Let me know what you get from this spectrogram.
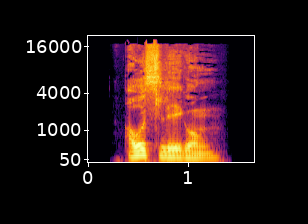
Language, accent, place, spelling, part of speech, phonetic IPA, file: German, Germany, Berlin, Auslegung, noun, [ˈaʊ̯sˌleːɡʊŋ], De-Auslegung.ogg
- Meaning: 1. interpretation 2. exegesis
